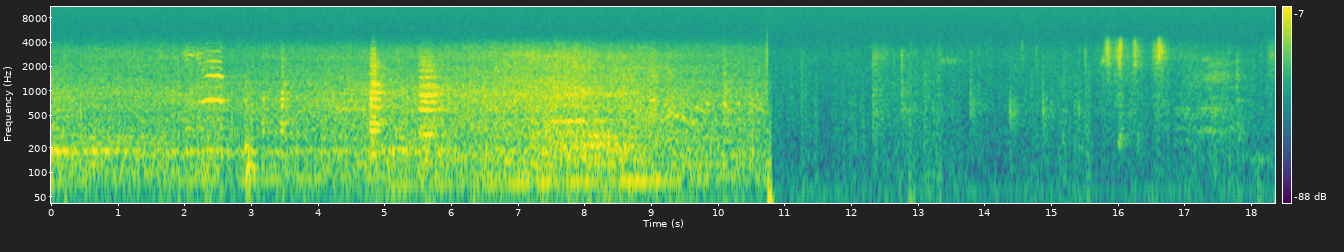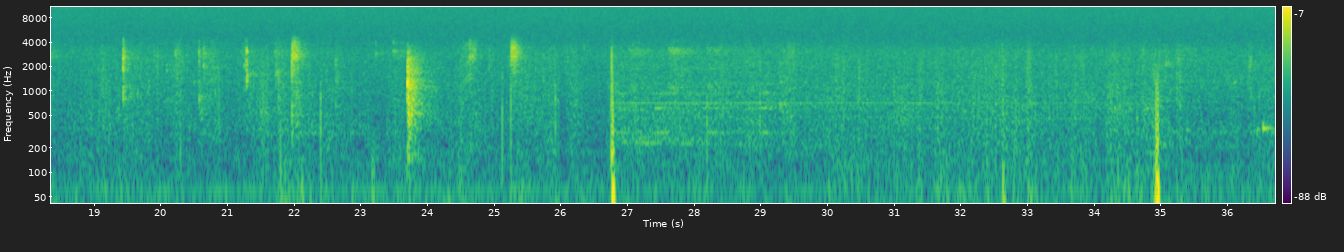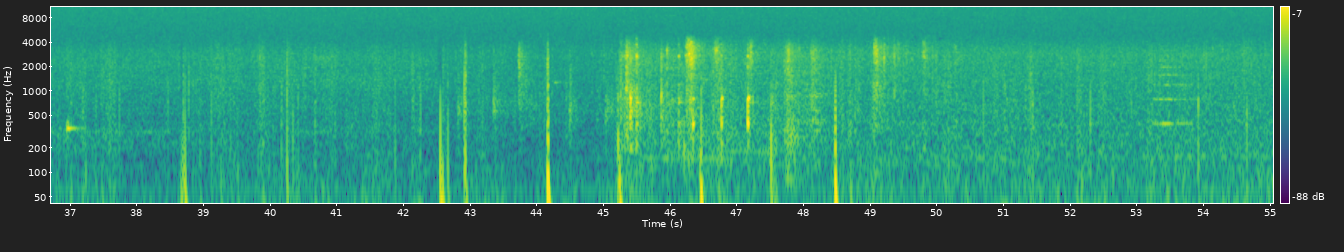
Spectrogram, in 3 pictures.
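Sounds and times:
street traffic hum: 0:00.0 - 0:13.2, 0:26.4 - 0:42.5, 0:43.3 - 0:55.0
car horns tooting: 0:02.0 - 0:03.8, 0:04.7 - 0:06.1.

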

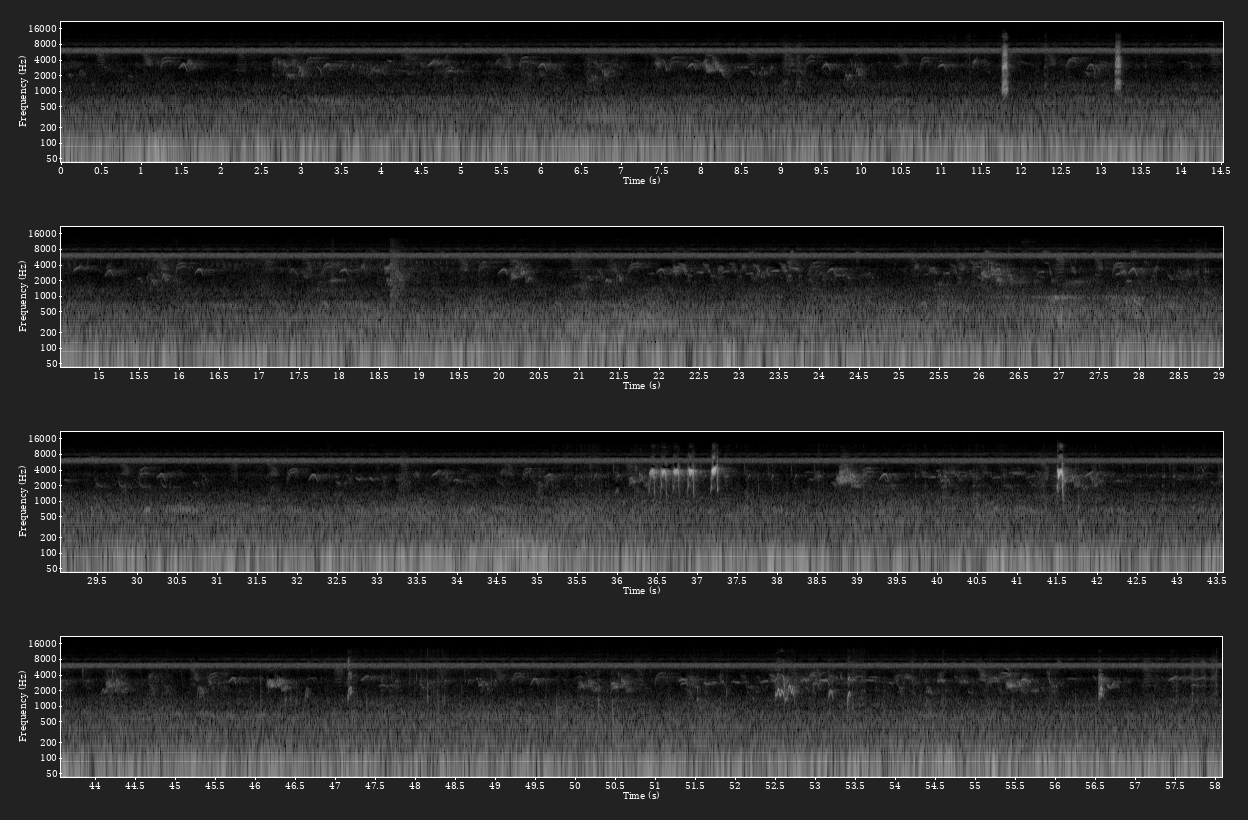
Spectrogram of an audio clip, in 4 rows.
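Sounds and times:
bird chirps and calls: 0:36.2 - 0:37.6, 0:40.8 - 0:42.0.

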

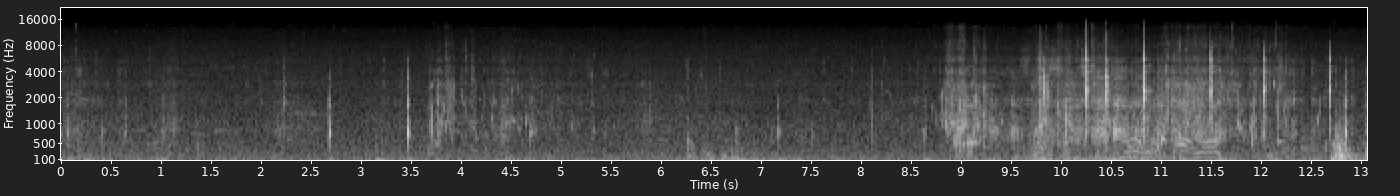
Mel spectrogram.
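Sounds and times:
soft low rumble: 0:04.6 - 0:13.0.

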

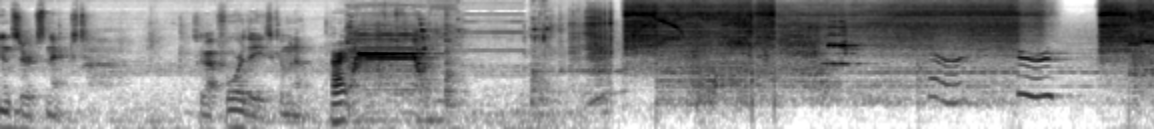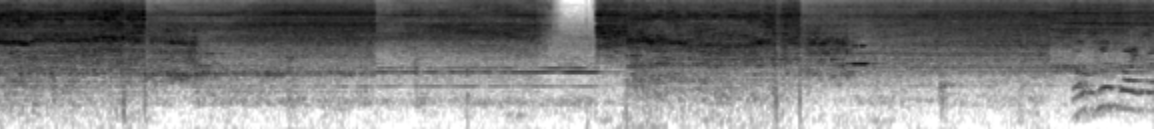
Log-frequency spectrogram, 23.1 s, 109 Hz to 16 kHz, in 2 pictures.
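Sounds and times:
plasma torch hissing: 0:11.0 - 0:15.3, 0:15.9 - 0:23.0.

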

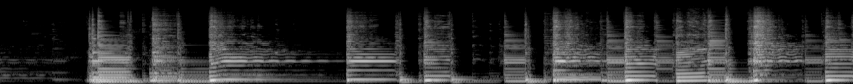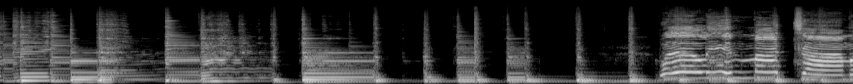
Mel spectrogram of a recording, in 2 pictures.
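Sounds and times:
slide acoustic guitar: 0:00.0 - 0:17.0
man singing: 0:15.1 - 0:17.0.

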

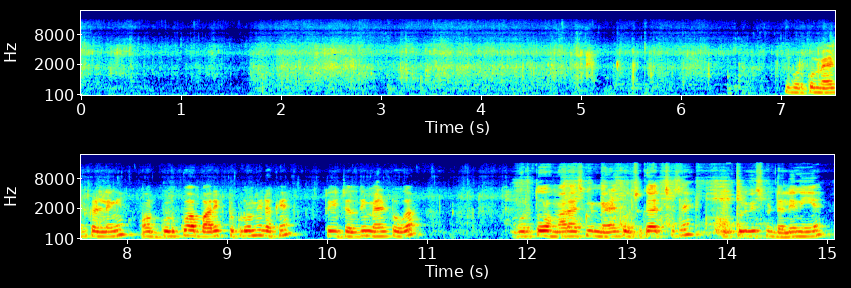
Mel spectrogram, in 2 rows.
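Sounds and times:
soft sizzle: 0:00.0 - 0:15.0
metal spatula scraping pan: 0:11.4 - 0:14.6.

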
